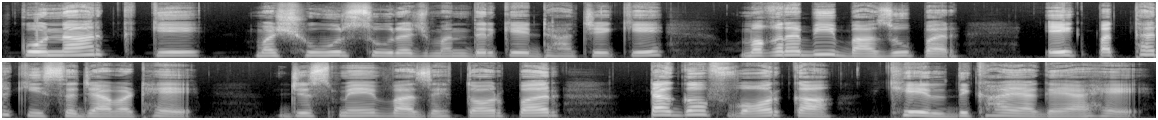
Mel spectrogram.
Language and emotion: Urdu, neutral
